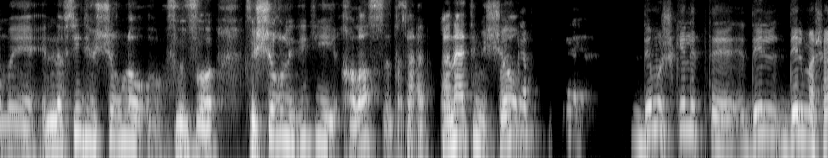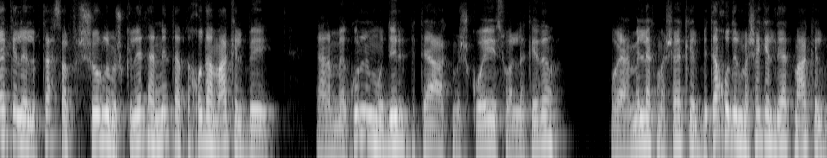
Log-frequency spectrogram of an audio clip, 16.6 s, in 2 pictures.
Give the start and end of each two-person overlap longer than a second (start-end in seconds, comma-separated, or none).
none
